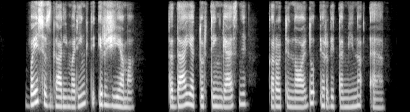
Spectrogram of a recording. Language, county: Lithuanian, Utena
